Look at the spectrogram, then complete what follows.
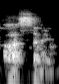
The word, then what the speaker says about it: Simic: Simic. Yeah. S-I-M-I-C. It's got a lot of eyes. Like mimic, but with an S.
